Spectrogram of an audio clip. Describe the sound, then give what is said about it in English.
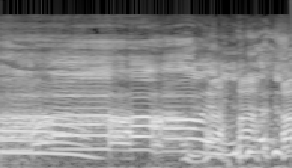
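A man imitates a barbarian screaming, a voice letting out a loud, drawn-out guttural yell that wavers and breaks in pitch toward the end. “and he was screaming like a barbarian. He was like,”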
